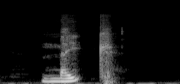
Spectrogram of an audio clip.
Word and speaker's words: make: watch is 12 noon make again the E makes the a say its name a make I will make the T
